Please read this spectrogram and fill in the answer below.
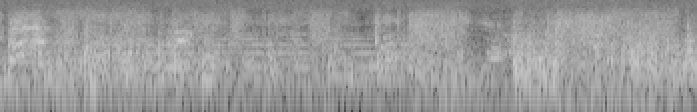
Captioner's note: coughing and sputtering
